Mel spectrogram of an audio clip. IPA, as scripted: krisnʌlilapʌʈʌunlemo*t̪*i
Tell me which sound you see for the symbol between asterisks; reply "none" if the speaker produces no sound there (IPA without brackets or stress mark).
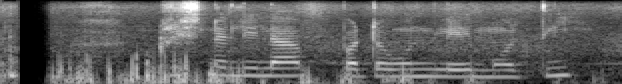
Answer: t̪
